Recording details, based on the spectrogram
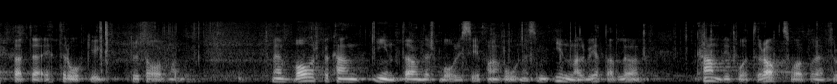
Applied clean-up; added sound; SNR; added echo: none; none; none; none.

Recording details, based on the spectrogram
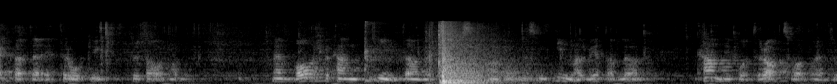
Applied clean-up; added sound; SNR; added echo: none; Slam; -1 dB; reverberation time 0.8 s.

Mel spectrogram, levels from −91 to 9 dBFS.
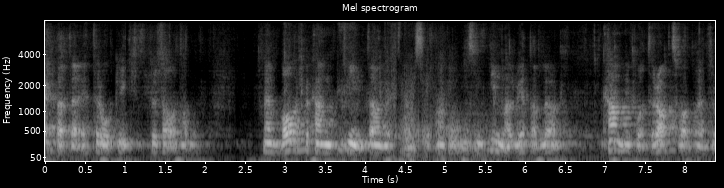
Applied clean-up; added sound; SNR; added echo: neural separator model SepFormer DNS4.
